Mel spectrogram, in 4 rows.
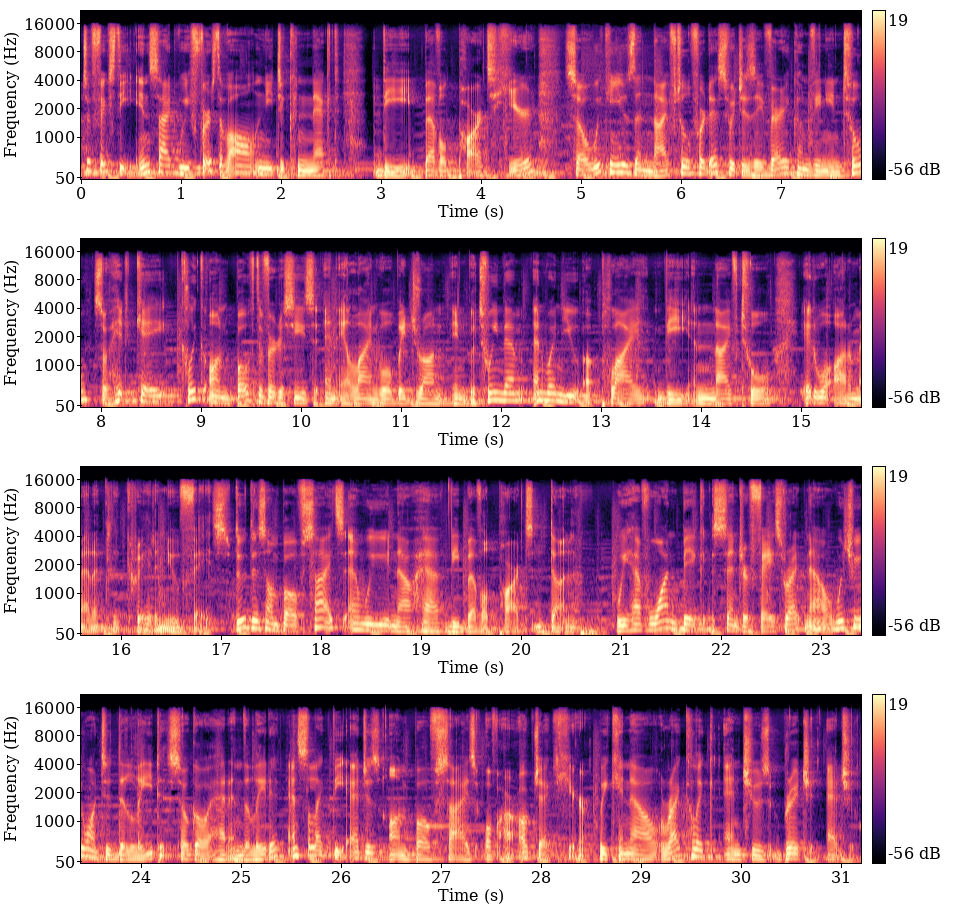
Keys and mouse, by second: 0.0-9.7 drag, 6.6 k, 11.2 k, 20.9 x, 23.8 2, 28.2 ctrl+middle click.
